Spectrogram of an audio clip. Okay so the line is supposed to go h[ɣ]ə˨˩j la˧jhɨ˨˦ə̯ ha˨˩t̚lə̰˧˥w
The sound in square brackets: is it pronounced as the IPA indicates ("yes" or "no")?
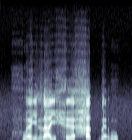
no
